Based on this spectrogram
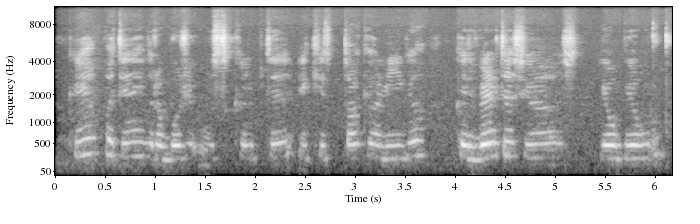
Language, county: Lithuanian, Utena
